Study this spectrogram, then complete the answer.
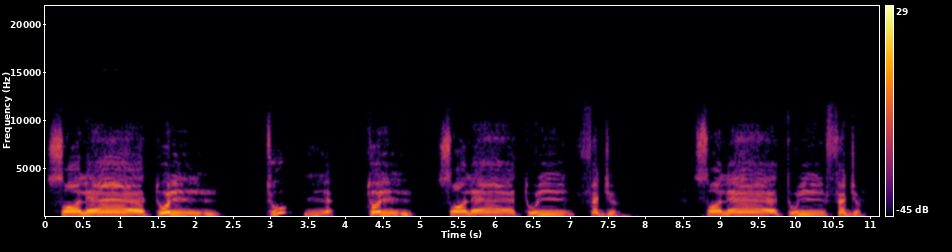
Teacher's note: when we connect the two words, the Ta marbuta will be pronounced as Ta, not Ha, and the Alif in Al-Fajr will be silent · alif in the beginning of the word al-Fajr is not pronounced here, because it is not in the beginning of the speech, as it follows another word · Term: alif here is silent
